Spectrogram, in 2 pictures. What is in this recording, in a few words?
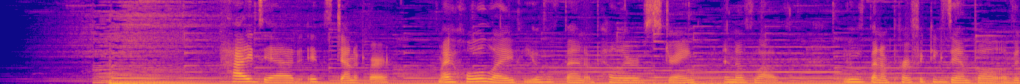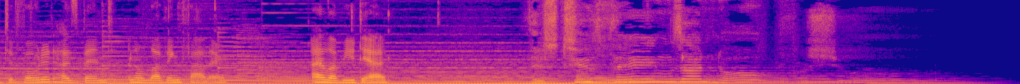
butterfly kisses voiceover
